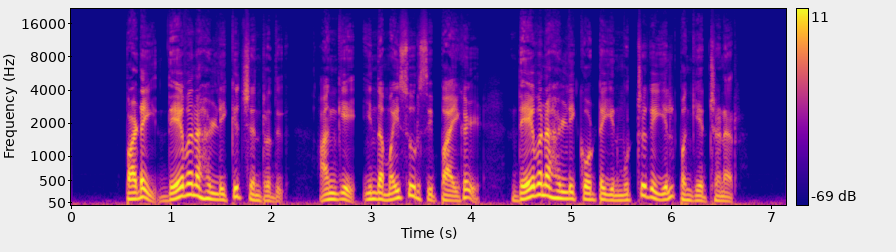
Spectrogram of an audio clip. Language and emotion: Tamil, neutral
